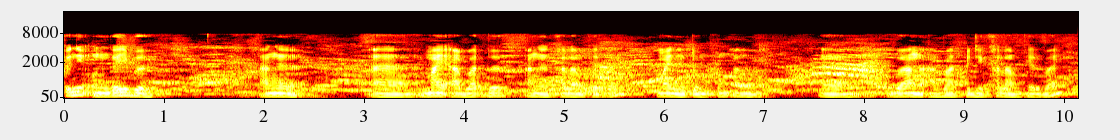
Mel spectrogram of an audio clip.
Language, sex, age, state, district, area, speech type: Bodo, male, 30-45, Assam, Udalguri, urban, spontaneous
